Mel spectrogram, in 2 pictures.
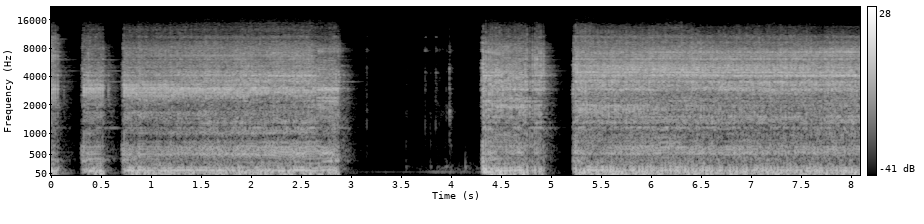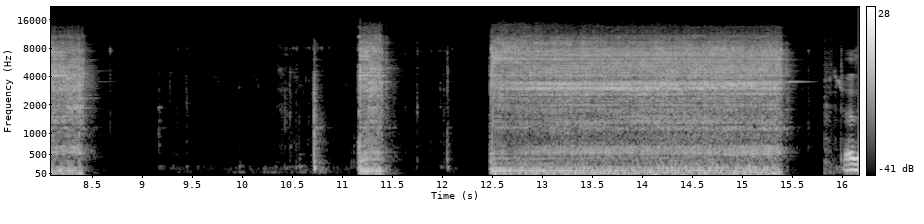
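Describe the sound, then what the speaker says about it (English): Loud bursts of a pneumatic air hammer working on a Jeep Liberty wheel bearing, in three long stretches, each several seconds, separated by quiet gaps with faint clanks and shuffling. "Let's try the air hammer."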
